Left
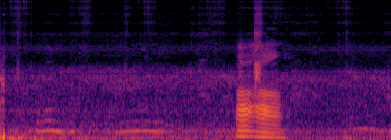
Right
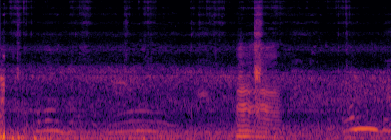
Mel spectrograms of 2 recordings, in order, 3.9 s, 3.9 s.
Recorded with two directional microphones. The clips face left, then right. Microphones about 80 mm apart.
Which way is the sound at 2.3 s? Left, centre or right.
Left.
